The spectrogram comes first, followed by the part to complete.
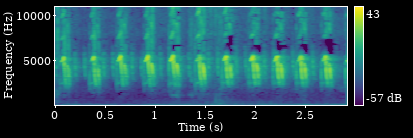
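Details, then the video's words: Bar-winged prinia of rice fields clicking while sparring with a rival, delivering hard, high ticks spaced roughly a third of a second apart, evenly repeated throughout, with faint low rumble beneath. "prenjak klik gacor narung lawan"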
